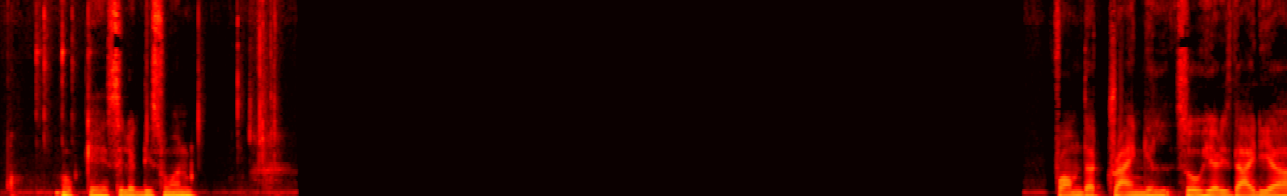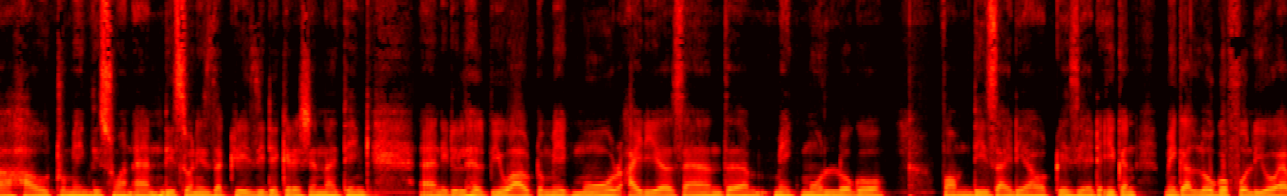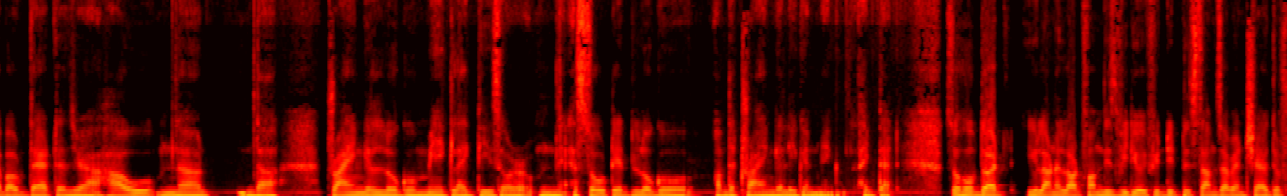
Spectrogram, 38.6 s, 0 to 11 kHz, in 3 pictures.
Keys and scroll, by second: 2.2 super+g, 3.0 super+g, 3.0 super+z, 4.3 super+g, 5.3 super+g, 6.2 super+g, 8.3 super+g, 8.7 super+z, 10.1 super+0.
